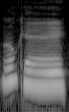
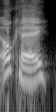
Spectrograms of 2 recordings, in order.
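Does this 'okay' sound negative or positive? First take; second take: negative; positive. First: It sounds downbeat, leaning negative. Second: It sounds mildly upbeat, leaning positive. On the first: Things are not going well. The speaker calls it wrong. "You went negative side of okay" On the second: Things are fine, if a little nervous. The speaker calls it right. "I'm leaning positive side of okay"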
